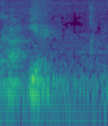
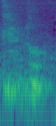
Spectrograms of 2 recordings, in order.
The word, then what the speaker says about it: Cairo: The city of Cairo is called Cairo because the Greeks could not pronounce K. They used a CH. It's actually called Kahir. Not Cairo, Kahir.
